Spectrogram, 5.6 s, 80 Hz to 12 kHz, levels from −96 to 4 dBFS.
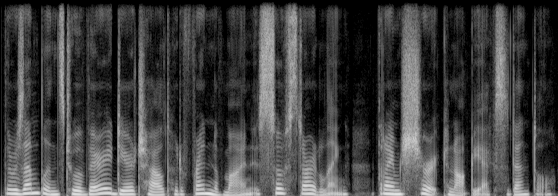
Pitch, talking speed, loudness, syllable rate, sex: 220 Hz, 225 wpm, -16 LUFS, 5.9 syllables/s, female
